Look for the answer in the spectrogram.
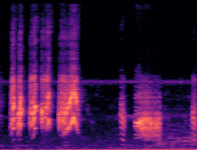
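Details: Long-tailed shrike singing to coax other shrikes into song: rapid rough chattering notes, then a long grating rasp, over a low steady hum.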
